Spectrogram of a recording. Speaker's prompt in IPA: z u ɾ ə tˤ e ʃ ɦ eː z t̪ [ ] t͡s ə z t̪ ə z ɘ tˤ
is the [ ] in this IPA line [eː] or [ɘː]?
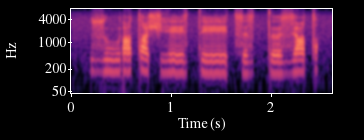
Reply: eː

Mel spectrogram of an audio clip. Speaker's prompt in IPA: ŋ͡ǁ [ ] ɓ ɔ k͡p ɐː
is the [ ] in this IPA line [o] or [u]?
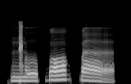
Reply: o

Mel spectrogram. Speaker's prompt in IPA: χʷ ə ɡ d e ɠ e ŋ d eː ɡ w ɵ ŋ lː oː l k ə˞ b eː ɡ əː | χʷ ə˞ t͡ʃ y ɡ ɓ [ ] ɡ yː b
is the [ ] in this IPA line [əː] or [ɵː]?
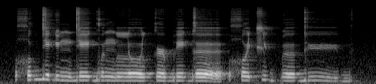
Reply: ɵː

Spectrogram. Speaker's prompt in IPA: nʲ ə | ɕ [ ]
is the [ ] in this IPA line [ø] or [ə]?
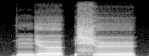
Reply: ø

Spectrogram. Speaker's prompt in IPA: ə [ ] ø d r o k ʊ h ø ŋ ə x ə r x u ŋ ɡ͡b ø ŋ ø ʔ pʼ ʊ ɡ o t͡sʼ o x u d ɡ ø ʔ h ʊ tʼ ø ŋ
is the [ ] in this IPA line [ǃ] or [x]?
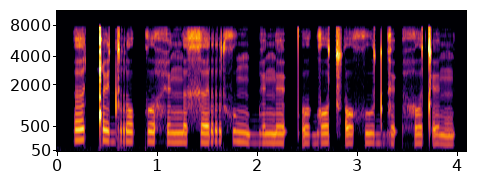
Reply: ǃ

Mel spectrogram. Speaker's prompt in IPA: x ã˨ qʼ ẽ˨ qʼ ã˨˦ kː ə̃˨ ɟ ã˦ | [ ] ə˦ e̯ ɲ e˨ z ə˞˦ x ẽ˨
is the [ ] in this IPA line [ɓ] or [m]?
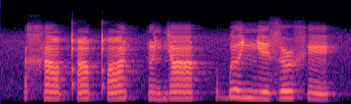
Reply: ɓ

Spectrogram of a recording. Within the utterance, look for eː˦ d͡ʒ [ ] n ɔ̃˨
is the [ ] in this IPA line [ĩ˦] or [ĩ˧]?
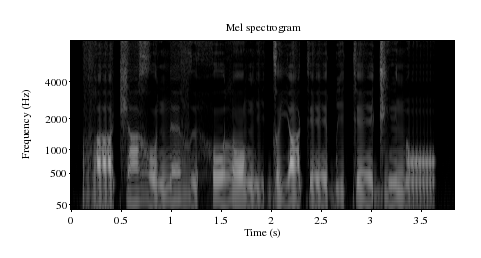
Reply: ĩ˦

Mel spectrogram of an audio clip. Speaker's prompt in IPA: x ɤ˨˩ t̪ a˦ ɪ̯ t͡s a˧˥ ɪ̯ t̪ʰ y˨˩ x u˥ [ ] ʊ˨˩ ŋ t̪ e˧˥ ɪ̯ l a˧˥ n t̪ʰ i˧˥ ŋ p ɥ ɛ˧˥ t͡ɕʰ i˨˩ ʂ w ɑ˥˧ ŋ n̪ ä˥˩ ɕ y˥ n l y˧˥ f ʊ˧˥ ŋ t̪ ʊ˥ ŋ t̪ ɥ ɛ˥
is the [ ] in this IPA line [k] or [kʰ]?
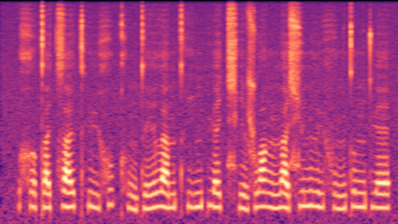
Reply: kʰ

